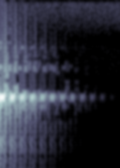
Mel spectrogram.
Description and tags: A beeping SFX of a radio wave.
Beep, Wave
